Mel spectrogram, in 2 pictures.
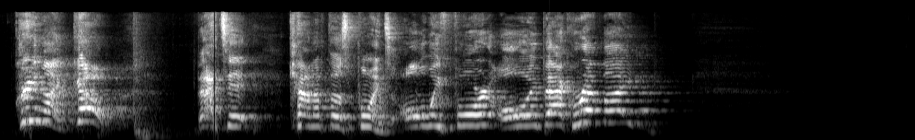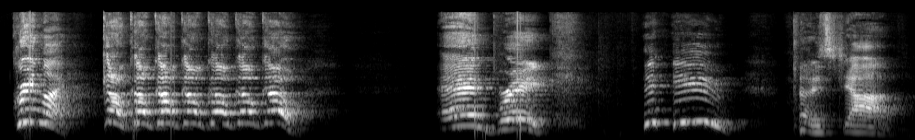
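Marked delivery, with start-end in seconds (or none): none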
